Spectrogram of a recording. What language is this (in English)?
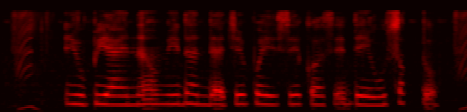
Marathi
